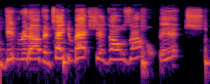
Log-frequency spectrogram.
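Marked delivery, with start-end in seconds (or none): none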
